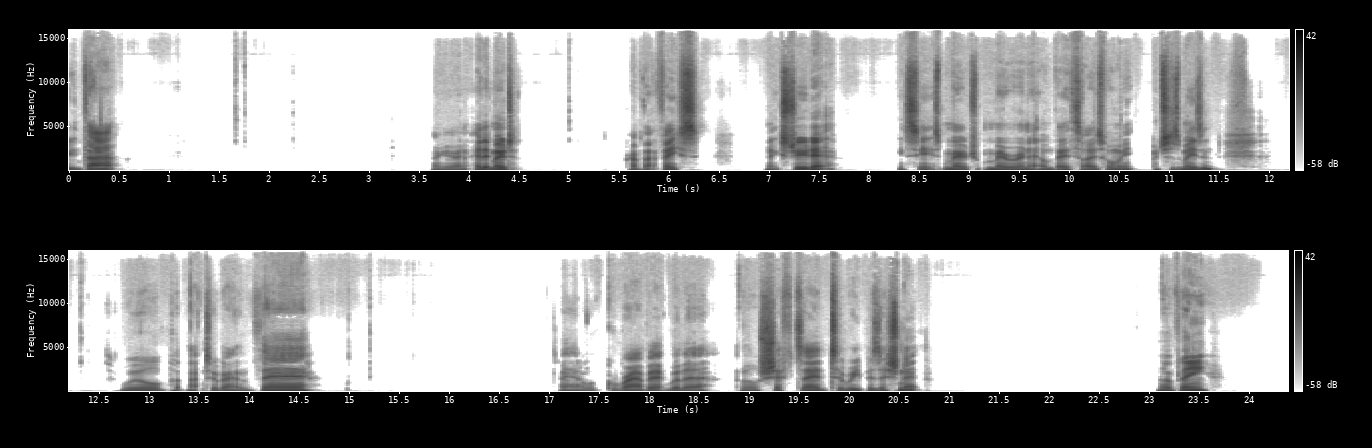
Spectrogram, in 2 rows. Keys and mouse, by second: 0.0 e, 1.9 click, 3.0 Tab, 4.8 click, 6.0 e, 12.1 click, 17.1 g, 18.0 shift+z, 21.6 click.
